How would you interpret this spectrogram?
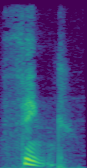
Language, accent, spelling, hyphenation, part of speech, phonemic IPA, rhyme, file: English, US, think, think, verb / noun, /ˈθɪŋk/, -ɪŋk, En-us-think.ogg
- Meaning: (verb) 1. To ponder, to go over in one's mind 2. To have (some statement) in one's mind; to say to oneself mentally 3. To communicate to oneself in one's mind, to try to find a solution to a problem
